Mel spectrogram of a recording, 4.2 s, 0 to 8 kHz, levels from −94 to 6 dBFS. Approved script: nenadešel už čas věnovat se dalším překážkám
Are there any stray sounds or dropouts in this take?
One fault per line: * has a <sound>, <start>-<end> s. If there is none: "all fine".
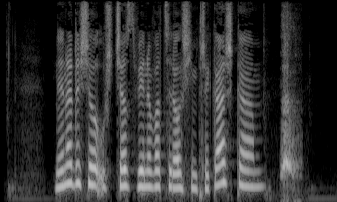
* has a bark, 3.5-3.8 s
